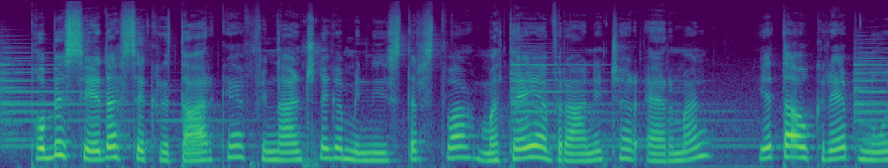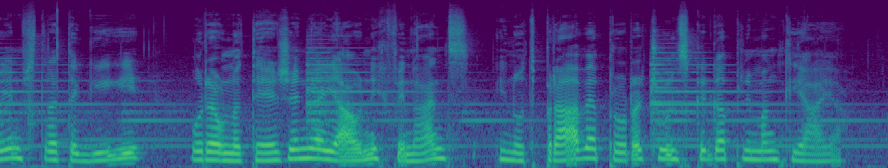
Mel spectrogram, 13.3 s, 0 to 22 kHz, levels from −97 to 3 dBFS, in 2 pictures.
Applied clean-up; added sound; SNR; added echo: none; Church bell; 19 dB; none.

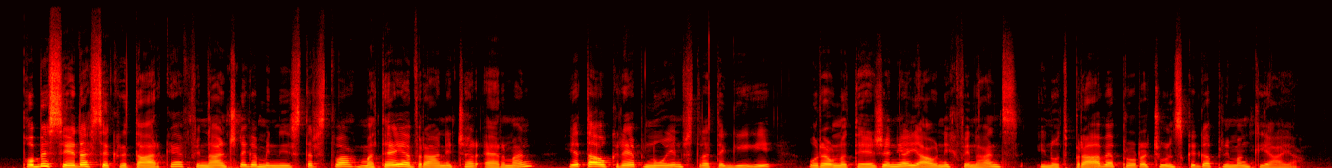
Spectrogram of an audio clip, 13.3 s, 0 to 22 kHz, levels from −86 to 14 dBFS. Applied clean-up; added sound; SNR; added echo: none; none; none; none.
